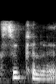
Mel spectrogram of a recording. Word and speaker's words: Sukuna: and then the only reason that Sukuna, or Sukuna, I don't know. It sounds like they pronounce it like Sukuna in the show.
